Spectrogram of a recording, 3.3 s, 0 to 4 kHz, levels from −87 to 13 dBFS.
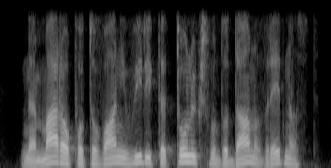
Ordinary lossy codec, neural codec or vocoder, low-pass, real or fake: none; codec, 16 kHz, 0.5 kbps, X-Codec, HuBERT features, trained on LibriSpeech; 3.6 kHz; fake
